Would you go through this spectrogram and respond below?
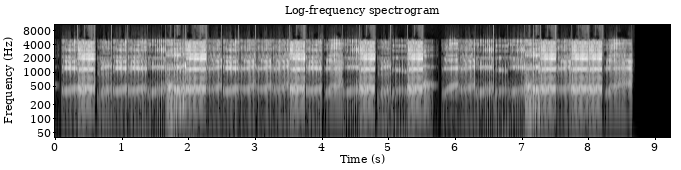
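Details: Repeated burping: a long run of loud, throaty voiced belches in quick succession, with a brief pause partway through.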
